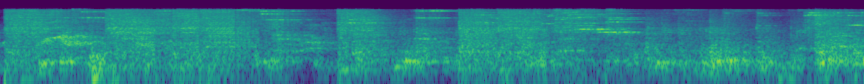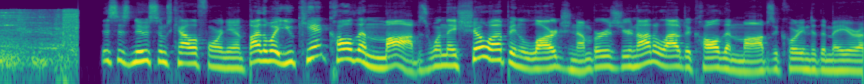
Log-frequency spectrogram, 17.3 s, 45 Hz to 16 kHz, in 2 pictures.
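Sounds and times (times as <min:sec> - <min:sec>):
glass display cases smashed with hammers: 0:00.0 - 0:09.4
speech: 0:09.7 - 0:17.2.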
